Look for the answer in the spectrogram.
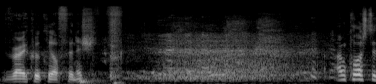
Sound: audience laughing

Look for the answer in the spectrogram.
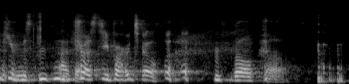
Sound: laughs

